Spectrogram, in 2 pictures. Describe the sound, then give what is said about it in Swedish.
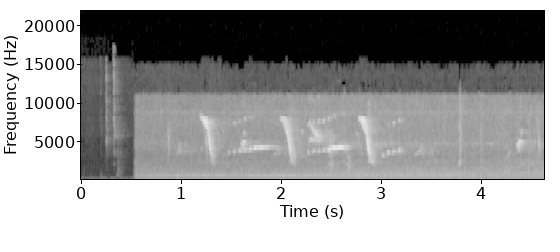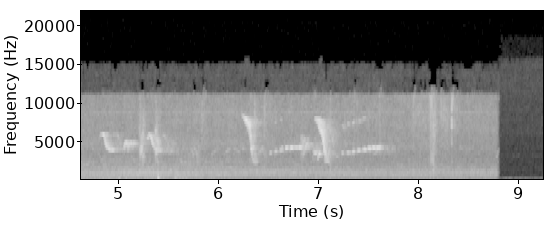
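A great tit, recorded in mid-May, sings in bright, repeated two-note phrases, delivered in short bursts with brief pauses, over a steady low hum and faint insect-like background buzz. “Det var ju bara en talgoxe.”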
